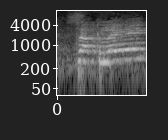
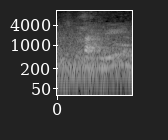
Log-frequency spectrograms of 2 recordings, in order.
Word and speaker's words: Saqlain: May we please give it up for the marketing head, Lifezen, Saqlain Shivani. Did I pronounce it right? Yeah. Saqlain is okay?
